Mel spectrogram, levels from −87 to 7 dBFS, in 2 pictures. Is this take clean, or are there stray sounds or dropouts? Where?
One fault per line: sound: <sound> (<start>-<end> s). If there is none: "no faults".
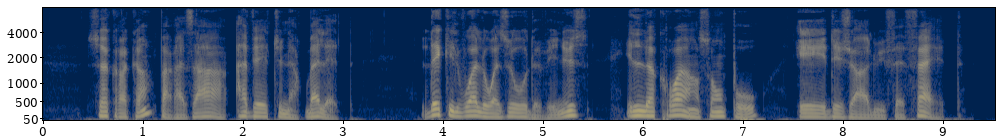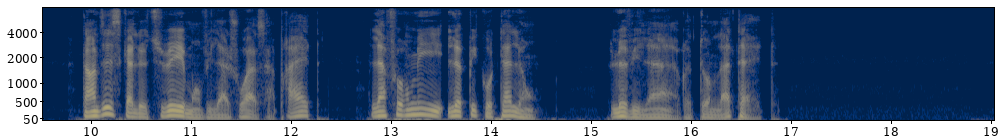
no faults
